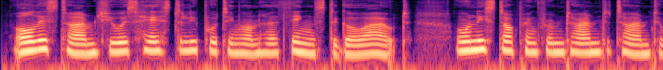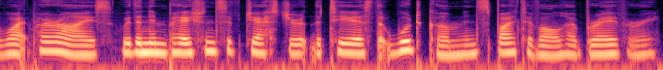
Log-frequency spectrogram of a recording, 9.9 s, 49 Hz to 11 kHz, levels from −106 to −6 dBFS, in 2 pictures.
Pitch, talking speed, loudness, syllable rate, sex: 195 Hz, 240 wpm, -19 LUFS, 5.7 syllables/s, female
